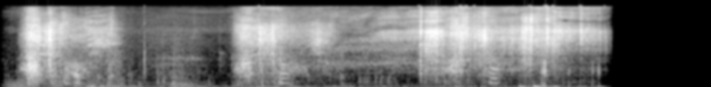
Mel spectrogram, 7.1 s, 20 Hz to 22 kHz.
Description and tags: two short cough's, then the sound of phlegm being vacumed from tracheostomy (breathing hole). recorded in a hospital room in Israel using an AT 835B shotgun and tascam dr60.
tracheostomy, phlegm, Tracheotomy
